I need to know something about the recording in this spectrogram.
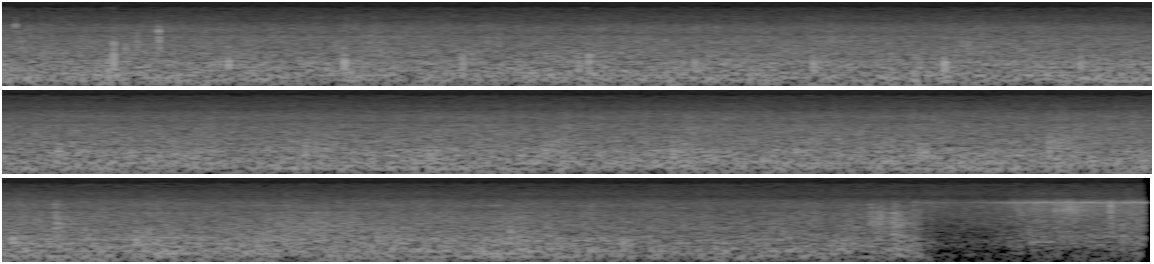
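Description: Footsteps echo slowly down a long hard hallway.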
